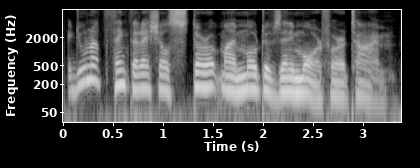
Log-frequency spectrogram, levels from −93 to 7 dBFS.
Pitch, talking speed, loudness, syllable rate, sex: 140 Hz, 285 wpm, -16 LUFS, 5.8 syllables/s, male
